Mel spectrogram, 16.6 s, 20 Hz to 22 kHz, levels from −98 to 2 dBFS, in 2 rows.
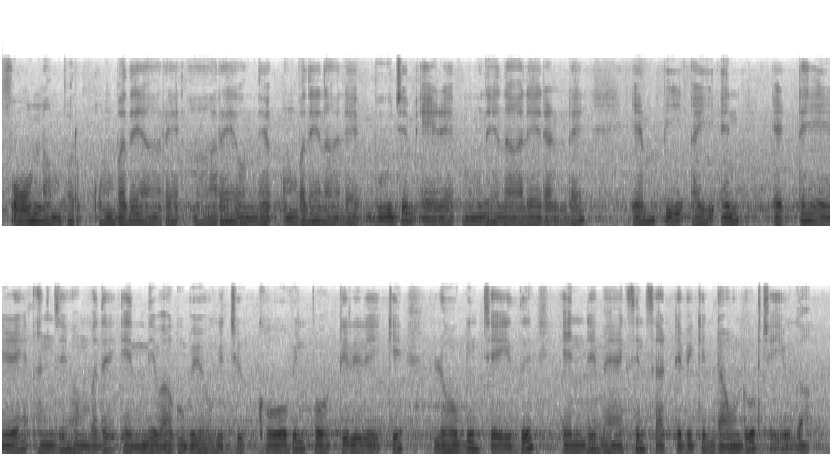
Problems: none marked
